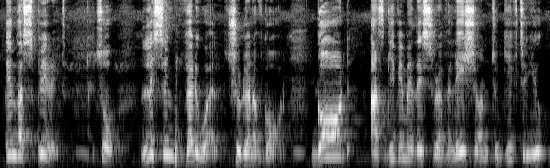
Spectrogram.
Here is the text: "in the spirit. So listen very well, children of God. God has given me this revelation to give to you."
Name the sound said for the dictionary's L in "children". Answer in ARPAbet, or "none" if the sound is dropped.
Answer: L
